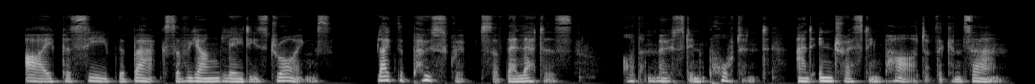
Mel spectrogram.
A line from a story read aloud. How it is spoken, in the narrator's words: he quietly remarked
